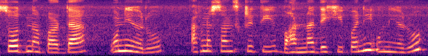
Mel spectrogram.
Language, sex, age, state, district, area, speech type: Nepali, female, 30-45, West Bengal, Darjeeling, rural, spontaneous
